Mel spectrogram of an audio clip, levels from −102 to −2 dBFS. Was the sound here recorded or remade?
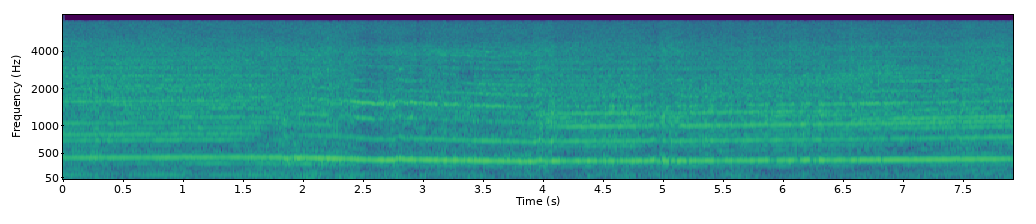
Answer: remade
